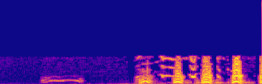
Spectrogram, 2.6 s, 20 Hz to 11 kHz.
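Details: A barred owl at a nest box, where the nesting female has two eggs (March 10–11, 2021), gives one soft, higher hoot, then four louder, arched hoots about a third of a second apart, deep and slightly rough.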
